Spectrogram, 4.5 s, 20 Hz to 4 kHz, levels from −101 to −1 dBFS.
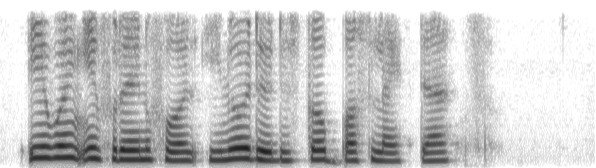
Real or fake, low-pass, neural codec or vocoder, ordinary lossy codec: fake; 3.6 kHz; codec, 24 kHz, 0.9 kbps, WavTokenizer, small release; none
